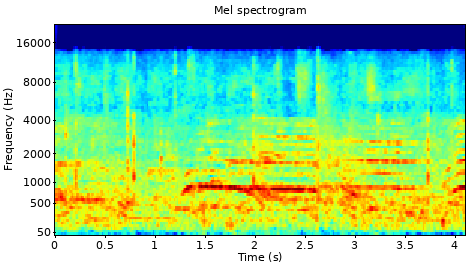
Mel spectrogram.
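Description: Baseball players shouting long drawn-out calls during infield fielding practice, one call held for over a second from about a second in. A few sharp cracks of bat and ball break through the shouting.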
